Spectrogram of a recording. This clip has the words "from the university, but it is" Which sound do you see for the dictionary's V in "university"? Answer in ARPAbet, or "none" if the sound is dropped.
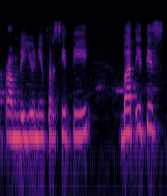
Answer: F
